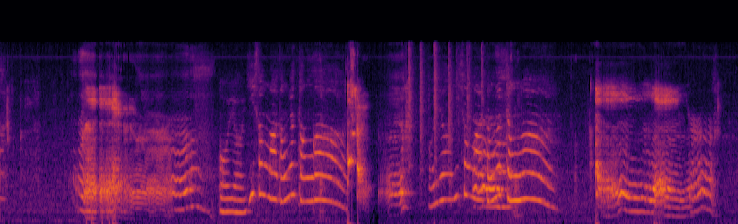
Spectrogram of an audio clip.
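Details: A white Pekingese dog 'talks' in a run of bending, whiny howls and grumbles in a small room, as if wanting to say something.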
